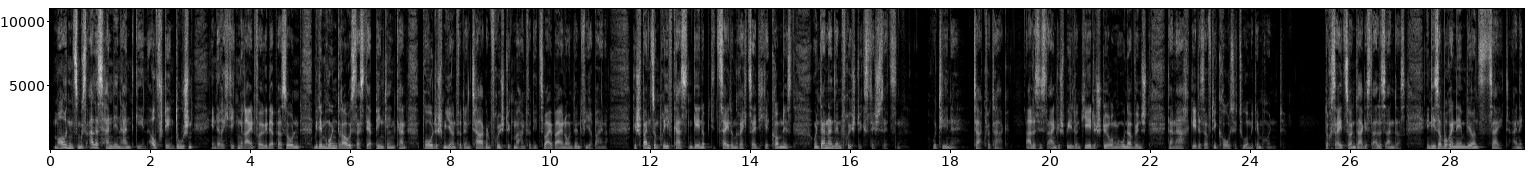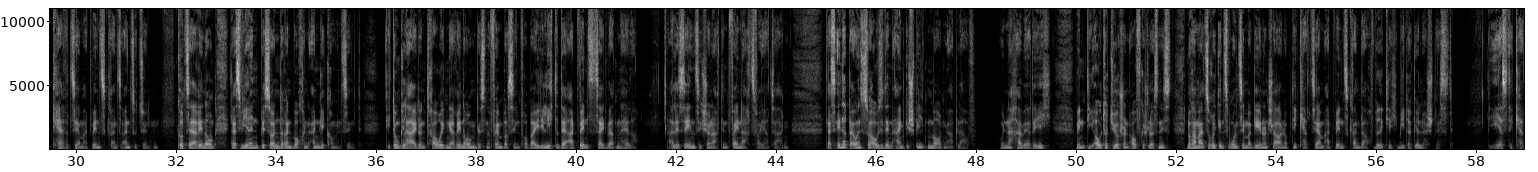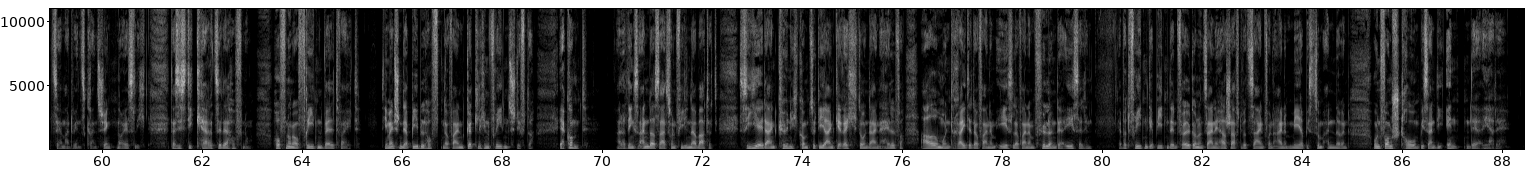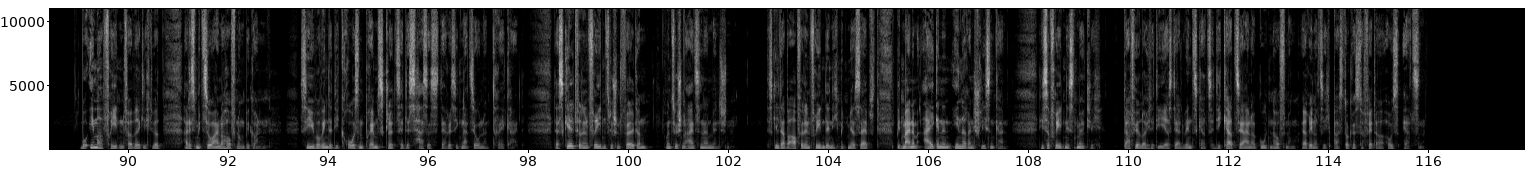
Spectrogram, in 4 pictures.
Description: Radioandacht vom 2. Dezember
